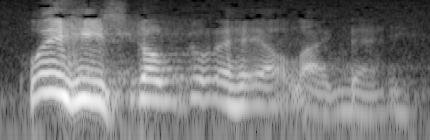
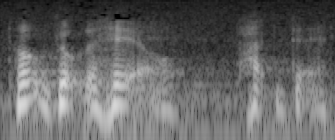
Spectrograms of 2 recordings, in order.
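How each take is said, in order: First: High, slow, drawn-out begging; imploring child's wail to Mama; desperate plea. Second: Put-on very soft, tearful-child begging; small, faint, imploring voice; hushed plea. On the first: Retold or imitated. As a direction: cry out PLEASE loudly, then ease off. Boy begs his mama harder. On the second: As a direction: beg Mama almost under the breath. Boy begs his mama, first time.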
